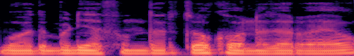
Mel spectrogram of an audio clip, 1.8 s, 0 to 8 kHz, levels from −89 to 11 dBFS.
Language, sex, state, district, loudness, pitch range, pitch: Rajasthani, male, Rajasthan, Nagaur, -17 LUFS, 100-105 Hz, 105 Hz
